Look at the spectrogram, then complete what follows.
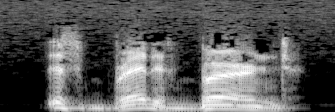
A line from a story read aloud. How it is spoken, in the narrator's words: sighed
